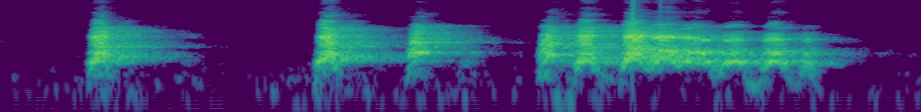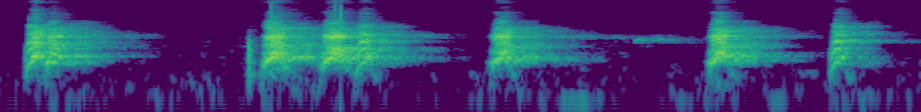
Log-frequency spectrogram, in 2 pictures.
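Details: Angry dogs giving a long series of harsh, coarse barks, some single and some run together into a rapid rough volley near the middle, spaced by brief silences over about eleven seconds.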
